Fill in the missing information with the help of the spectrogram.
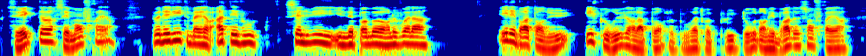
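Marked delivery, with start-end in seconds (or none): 0.2-5.4 crying out in true joy, pitched high. A man recognizes his brother, believed dead, and calls to his mother: crying out with true joy. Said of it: "S'écria-t-il avec un véritable transport de joie".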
